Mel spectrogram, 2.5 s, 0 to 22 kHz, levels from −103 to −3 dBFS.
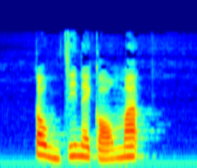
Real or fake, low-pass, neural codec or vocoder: real; 10.8 kHz; none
